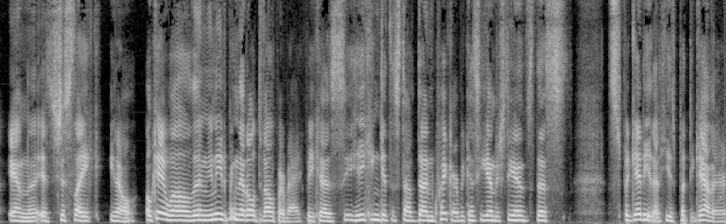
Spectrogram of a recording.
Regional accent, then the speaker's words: United States; moved away; I grew up outside of, uh, D C

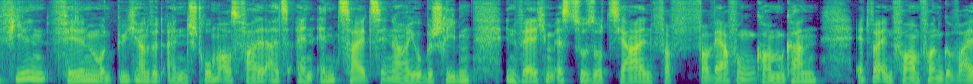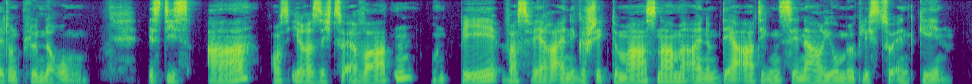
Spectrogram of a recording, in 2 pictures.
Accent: Germany; bei uns in Deutschland

